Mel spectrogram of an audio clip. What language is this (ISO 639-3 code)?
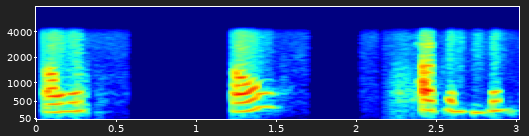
brx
